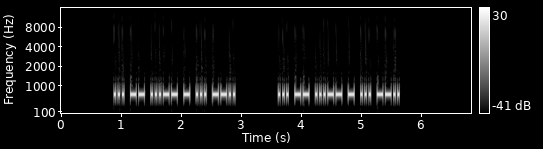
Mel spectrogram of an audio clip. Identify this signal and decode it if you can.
Morse code, heard as a keyed tone, about 36 wpm, 700 Hz. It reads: SM3TSZ SM3TSZ
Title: DXCC-100 Call Signs - 6 Characters - Repeated 2x - 35wpm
